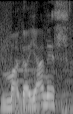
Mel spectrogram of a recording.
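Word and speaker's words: Magallanes: که در کنار تنگه ماژلان قرار گرفته همین تنگه که در حقیقت ما بهش میگیم ماژلان ولی به اسپانیایی میگن ماگی نس و البته ایشون پرتغالی بود و تلفظ دیگه‌ای داره اسمش شهر پونت نا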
